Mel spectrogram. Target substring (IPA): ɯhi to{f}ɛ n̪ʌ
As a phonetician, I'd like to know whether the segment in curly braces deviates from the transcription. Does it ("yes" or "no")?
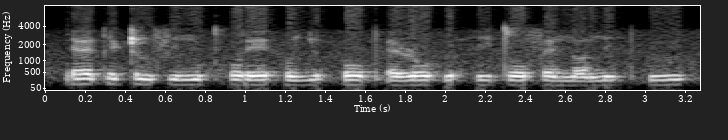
no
